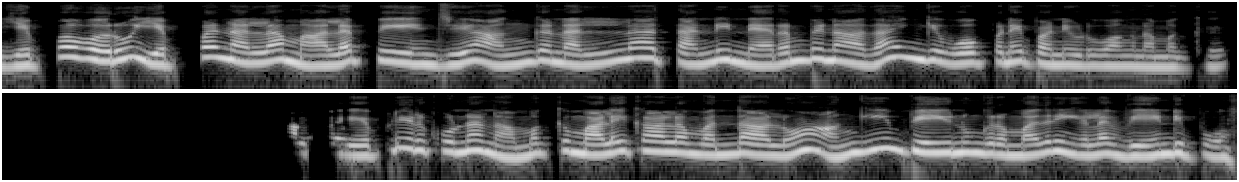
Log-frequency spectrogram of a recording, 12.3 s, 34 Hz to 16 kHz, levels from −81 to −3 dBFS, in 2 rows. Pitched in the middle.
No: high, 225 Hz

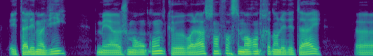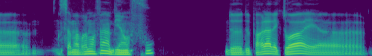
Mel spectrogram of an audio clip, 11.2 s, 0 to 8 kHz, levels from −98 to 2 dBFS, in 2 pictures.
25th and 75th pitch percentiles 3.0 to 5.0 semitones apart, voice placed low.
Yes: average, 3.5 semitones; low, 110 Hz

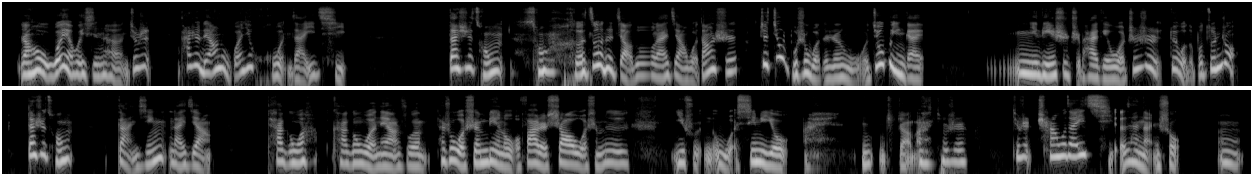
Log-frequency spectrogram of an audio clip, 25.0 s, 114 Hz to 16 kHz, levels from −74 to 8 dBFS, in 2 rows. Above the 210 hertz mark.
Yes: high, 225 Hz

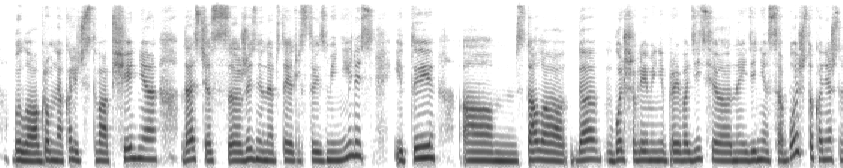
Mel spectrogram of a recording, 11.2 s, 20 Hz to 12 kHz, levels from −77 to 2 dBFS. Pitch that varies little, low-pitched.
No: narrow, 2.1 semitones; medium, 180 Hz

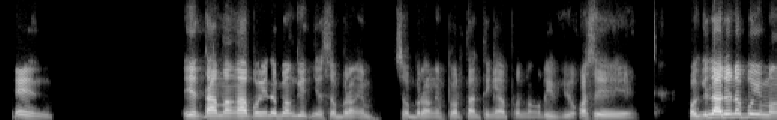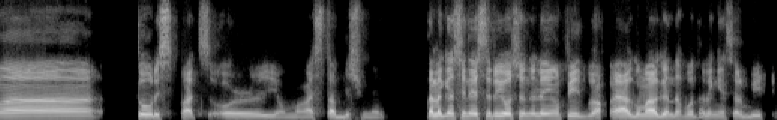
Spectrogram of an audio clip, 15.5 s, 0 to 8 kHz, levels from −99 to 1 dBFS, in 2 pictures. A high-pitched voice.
No: medium, 140 Hz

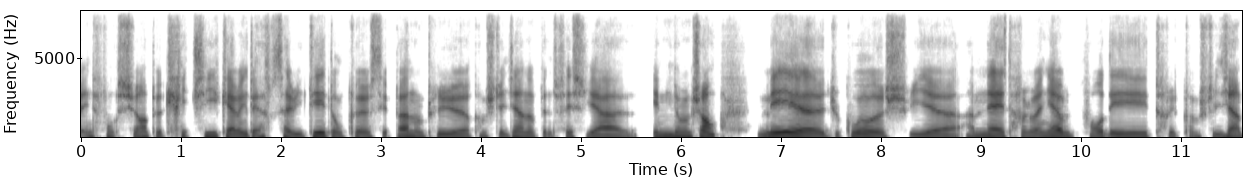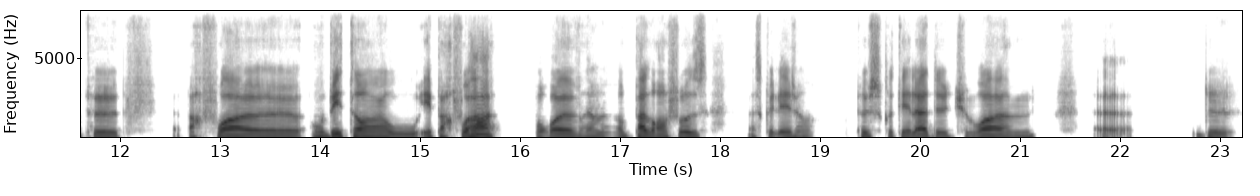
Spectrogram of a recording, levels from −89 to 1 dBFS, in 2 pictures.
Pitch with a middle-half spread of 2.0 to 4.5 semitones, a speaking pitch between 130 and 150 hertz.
Yes: narrow, 2.4 semitones; low, 135 Hz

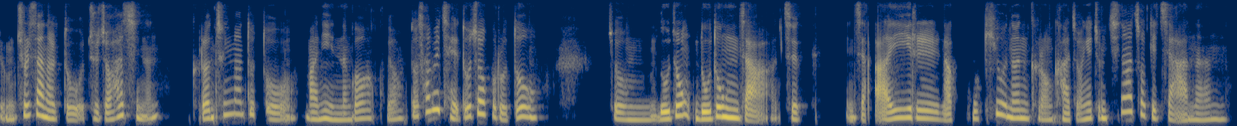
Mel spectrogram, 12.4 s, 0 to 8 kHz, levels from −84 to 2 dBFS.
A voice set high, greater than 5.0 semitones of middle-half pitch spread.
Yes: high, 195 Hz; wide, 5.6 semitones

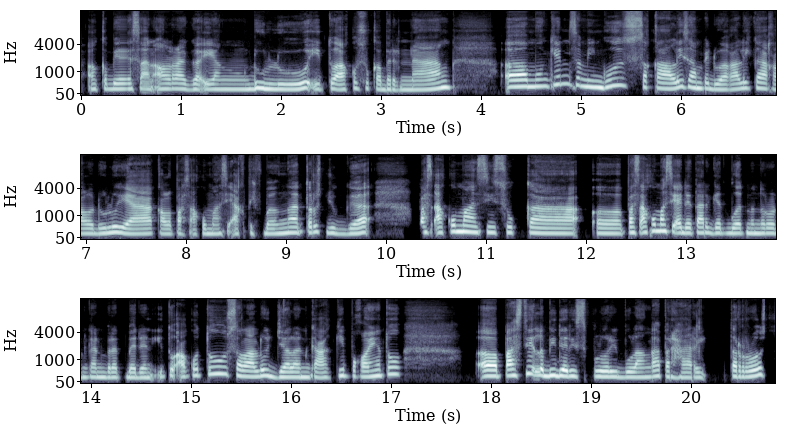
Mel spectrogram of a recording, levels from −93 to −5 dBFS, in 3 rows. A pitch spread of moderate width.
Yes: average, 3.6 semitones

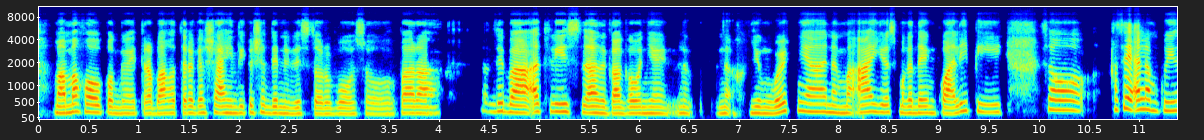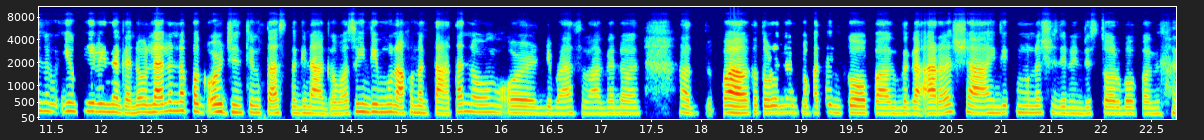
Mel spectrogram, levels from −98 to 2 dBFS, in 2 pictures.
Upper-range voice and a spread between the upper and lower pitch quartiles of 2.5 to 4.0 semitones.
Yes: high, 195 Hz; average, 3.3 semitones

